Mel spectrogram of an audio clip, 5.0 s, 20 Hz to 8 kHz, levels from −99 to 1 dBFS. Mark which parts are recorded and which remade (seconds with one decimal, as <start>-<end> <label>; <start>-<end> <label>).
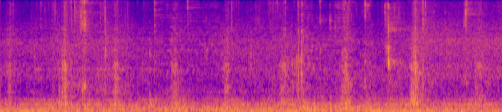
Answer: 0.0-1.6 recorded; 1.6-2.2 remade; 2.2-3.0 recorded; 3.0-3.7 remade; 3.7-5.0 recorded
